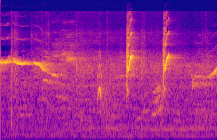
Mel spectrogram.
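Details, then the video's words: Kacer, the Oriental magpie-robin, with tail opened: a long falling whistle, then spaced sharp upswept notes and a short rising whistle at the end. "Burung Kacer gacor buka ekor"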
